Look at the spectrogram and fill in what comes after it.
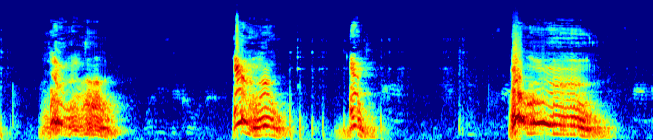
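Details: A nine-week-old Golden Retriever pup barks at a plate during play, three sharp rich barks followed by a longer one, separated by short gaps of quiet.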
